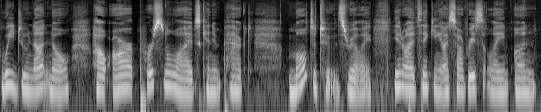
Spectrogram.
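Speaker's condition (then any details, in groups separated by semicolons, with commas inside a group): No condition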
